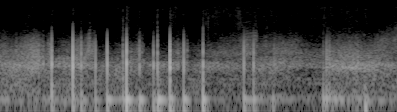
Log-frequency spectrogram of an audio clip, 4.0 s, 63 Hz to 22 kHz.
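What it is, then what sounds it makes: Paperback book. Long nails tap on the glossy card front cover of a paperback book, "Twisted Love," held upright. The 14 quick, dry, clicky taps come in an irregular rhythm, with a faint low hum underneath.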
